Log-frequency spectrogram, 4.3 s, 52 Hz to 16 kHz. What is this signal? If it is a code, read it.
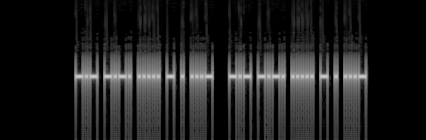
Morse code, heard as a keyed tone, about 50 wpm, 700 Hz. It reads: KC5TEV KC5TEV
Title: USA Call Signs Repeated 2x 50wpm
